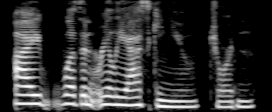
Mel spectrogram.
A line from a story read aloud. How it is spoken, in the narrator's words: Alex said quietly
